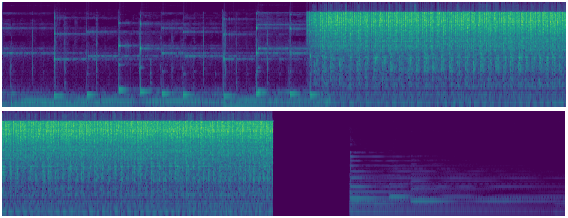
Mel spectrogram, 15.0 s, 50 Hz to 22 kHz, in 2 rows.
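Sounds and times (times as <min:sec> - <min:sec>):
piano music: 0:00.8 - 0:04.4, 0:12.2 - 0:15.0
motor chugging: 0:04.1 - 0:11.2.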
